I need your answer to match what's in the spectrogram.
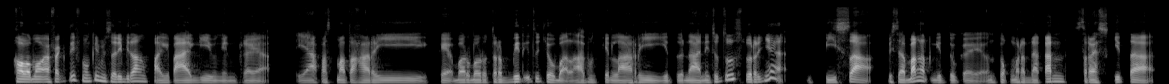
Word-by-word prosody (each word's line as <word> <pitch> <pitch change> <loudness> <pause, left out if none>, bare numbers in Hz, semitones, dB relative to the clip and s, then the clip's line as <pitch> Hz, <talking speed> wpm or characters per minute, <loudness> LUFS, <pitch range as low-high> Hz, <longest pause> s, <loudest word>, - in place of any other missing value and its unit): kalau 125 -2 +10
mau 120 0 +4
efektif 135 - 0
mungkin 150 +5 -1
bisa 140 -5 -1
dibilang 135 +2 +1
pagi-pagi 95 0 +2
mungkin, 85 -1 -8
kayak 85 -5 -4 0.2
ya, - - -3
pas - - -5
matahari, 95 -3 -2
kayak - - -1
baru-baru 100 +1 0
terbit, 110 +4 -1
itu 135 - -6
cobalah 95 -2 0
mungkin 105 0 -7
lari 90 0 -1
gitu. 90 +2 -7
Nah, 90 0 +3
ini 95 - -3
itu 95 - -5
tuh 220 - 0
sebenernya 115 - 0 0.4
bisa 105 -1 +3 0.2
bisa - - -1
banget - - +5
gitu 95 0 -5
kayak 85 -2 -6
untuk 100 - -6
meredakan 105 +6 +2
stres 100 -3 0
kita. 105 -5 +2
100 Hz, 175 wpm, -28 LUFS, 90-115 Hz, 0.4 s, kalau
